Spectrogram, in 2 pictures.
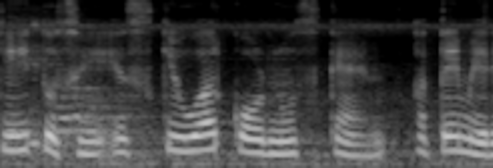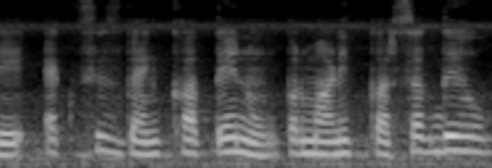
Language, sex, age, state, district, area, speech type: Punjabi, female, 18-30, Punjab, Rupnagar, urban, read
